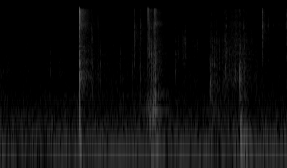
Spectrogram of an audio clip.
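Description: Paper stationery packets and a small kraft paper folder being handled. There is a sharp crinkle about half a second in, then two softer ones.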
